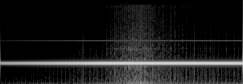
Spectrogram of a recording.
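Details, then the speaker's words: Panasonic NV-HD100 VCR from the junk pile, suspected bad video heads, playing a recorded test tape with 1 kHz tone: steady clean tone without dropouts or warble, slightly clicky; hi-fi sound plays back normally. "anyway There You Go high-fi audio mostly working seems to be working"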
